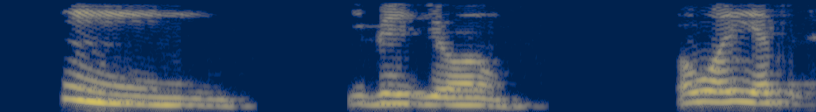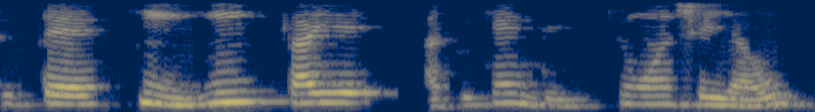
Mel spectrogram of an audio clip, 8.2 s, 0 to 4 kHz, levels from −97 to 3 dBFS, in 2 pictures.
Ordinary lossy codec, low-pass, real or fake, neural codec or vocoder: none; 3.6 kHz; real; none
